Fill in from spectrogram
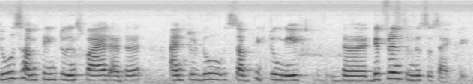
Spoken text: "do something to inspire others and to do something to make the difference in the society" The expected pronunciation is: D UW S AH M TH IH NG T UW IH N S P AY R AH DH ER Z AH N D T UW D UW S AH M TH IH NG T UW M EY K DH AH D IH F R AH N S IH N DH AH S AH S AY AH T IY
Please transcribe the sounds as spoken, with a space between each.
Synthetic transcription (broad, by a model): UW S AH M T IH NG T UW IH N S P AY R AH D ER AH N D T UW D UW S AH M T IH NG T UW M EY K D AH D IH F R AH N S IH N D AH S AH S AY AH T IY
